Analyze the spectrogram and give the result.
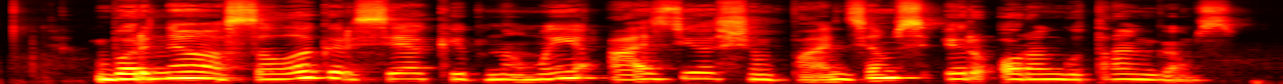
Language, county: Lithuanian, Vilnius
